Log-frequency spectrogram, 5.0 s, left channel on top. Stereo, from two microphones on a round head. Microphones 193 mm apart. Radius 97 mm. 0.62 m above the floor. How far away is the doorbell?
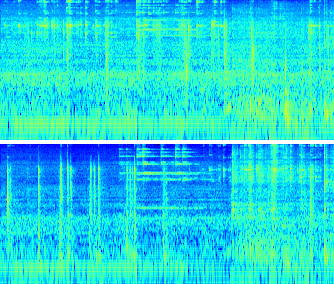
About 2.5 m.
